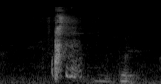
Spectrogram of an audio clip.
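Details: Baby sneezes with both hands up during play: a single small, sharp infant sneeze followed by a soft breath sound.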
